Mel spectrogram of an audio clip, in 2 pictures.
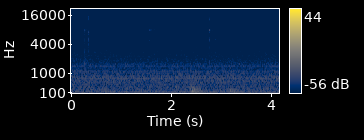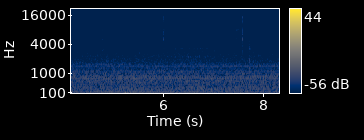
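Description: Near silence: faint room tone with a low steady hum and about six faint, sharp clicks at irregular intervals.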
